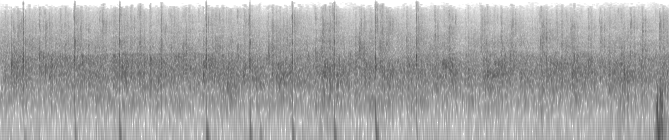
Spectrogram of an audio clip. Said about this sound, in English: Would you guys stand up if you're going Bible drill this afternoon? Let's give them a big hand.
